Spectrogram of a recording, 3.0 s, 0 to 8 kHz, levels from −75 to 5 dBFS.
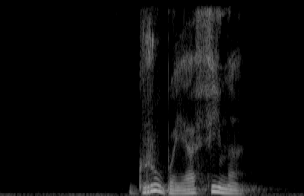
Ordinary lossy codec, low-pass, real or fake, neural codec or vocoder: none; none; real; none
